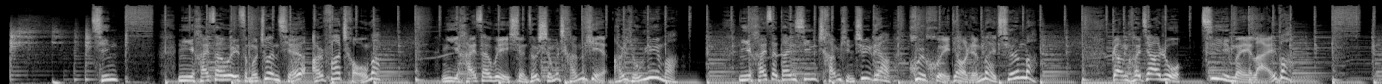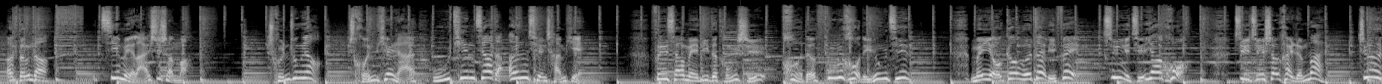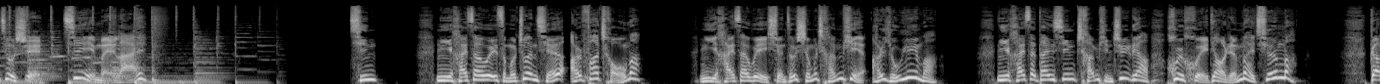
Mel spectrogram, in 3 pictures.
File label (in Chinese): 男 产品介绍, 国语男声配音, 浑厚; 浑厚专题; 飞碟说; 季美来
